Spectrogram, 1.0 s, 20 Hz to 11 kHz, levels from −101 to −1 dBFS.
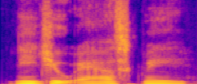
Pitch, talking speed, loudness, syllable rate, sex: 195 Hz, 245 wpm, -15 LUFS, 4.7 syllables/s, female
